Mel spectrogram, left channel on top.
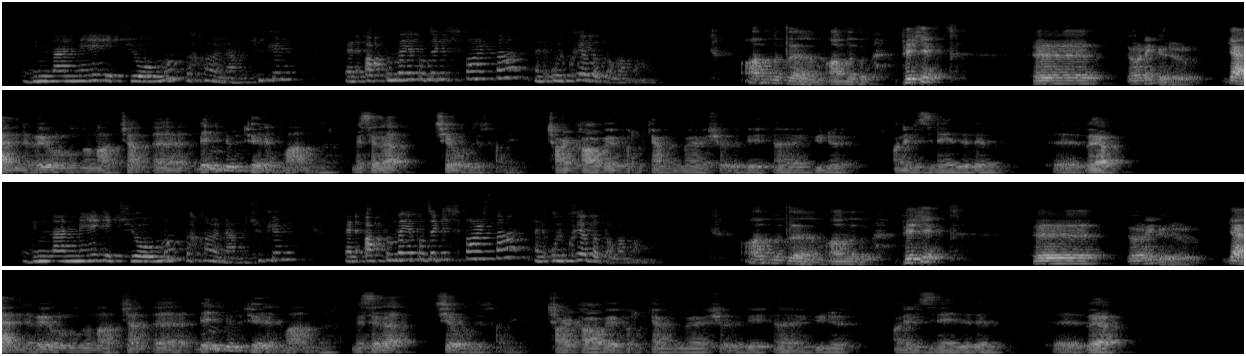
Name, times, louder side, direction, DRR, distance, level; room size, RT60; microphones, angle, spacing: voice 1, 0.2-2.8 3.4-6.5 14.5-14.9, right 2 dB, 50° right, 0 dB, 6.7 m, -39 dB
voice 2, 7.4-9.6 10.3-10.9 11.2-11.8 12.2-16.4 16.7-17.5 17.9-20.8 21.3-22.4 22.9-23.5, left 1 dB, 35° left, -2 dB, 8.0 m, -35 dB
21.0 x 13.5 x 3.7 m, 0.41 s
head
